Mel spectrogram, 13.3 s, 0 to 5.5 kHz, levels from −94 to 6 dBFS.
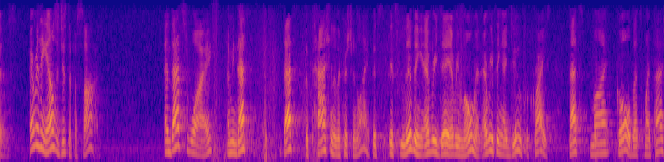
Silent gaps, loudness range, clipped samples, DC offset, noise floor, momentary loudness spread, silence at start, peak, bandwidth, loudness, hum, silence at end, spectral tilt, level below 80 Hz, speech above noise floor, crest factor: none; 5 LU; under 0.1%; under 0.1%; -65 dBFS; 14 LU; 0 s; -10 dBFS; 5.2 kHz; -29 LUFS; none; 0 s; -10 dB/octave; -68 dBFS; 37 dB; 20 dB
